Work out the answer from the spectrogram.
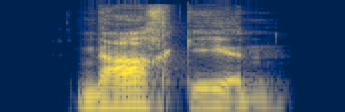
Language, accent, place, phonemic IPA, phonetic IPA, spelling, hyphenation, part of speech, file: German, Germany, Berlin, /ˈnaːxˌɡeːən/, [ˈnaːχˌɡ̊eːən], nachgehen, nach‧ge‧hen, verb, De-nachgehen.ogg
- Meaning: 1. to follow, to pursue 2. to run slow (of a clock) 3. to investigate, to follow up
